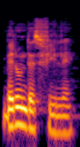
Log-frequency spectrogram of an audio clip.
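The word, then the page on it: ver un desfile: Spain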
